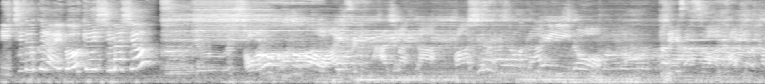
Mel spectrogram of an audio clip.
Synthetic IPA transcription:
it͡ɕid̪o̞kɯ̟ɾaibo̞ːke̞ɕimaɕoː | so | aihaʑimat͡sɨɡapãset̪ːɯnoɾaiɾʲino | keːsasa̰a

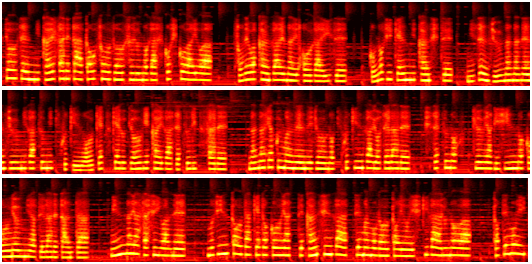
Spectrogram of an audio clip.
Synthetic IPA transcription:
kʲo̞ːsẽ̞ɲ̟ːikaisaɾe̞t̪aːt̪aoso̞ːzo̞ːsɨɾɯ̟no̞ɡasɨ̥ko̞ɕi̥ko̞βaiβa | so̞ɾe̞βakãŋɡaenaiho̞ːɡaiːze̞ | ko̞no̞ʑikẽ̞ɲ̟ːikãɰ̃ɕi̥t̪e̞ | ɲ̟isẽ̞ɲ̟d͡ʑɨːnananẽ̞ɲ̟d͡ʑɨːɲ̟iɡat͡sɨɲ̟ikʲi̥kɯ̟kʲĩɰ̃o̞ɯ̟ke̞t͡sɨ̥ke̞ɾɯ̟ɡʲo̞ːɡʲikaiɡase̞t͡sɨɾʲit͡sɨ̥saɾe̞ | nanaçʲakɯ̟mãnːẽ̞ɰiʑoːno̞kʲi̥kɯ̟kʲĩŋɡajo̞se̞ɾaɾe̞ | ɕi̥se̞t͡sɨno̞ɸɯ̟̥kʲjɨːjaɾiçĩnːo̞kõ̞ɰjɯːɲ̟iat̪e̞ɾaɾe̞t̪ãnd̪a | mʲĩnːajasaɕiβane̞ | mɯ̟ʑĩnt̪o̞ːd̪ake̞d̪o̞ko̞ːjat̪ːe̞kãɰ̃ɕĩŋɡaːt̪ːe̞mamo̞ɾoɯ̟t̪o̞jɯ̟ːiɕi̥kʲiɡaːɾɯ̟no̞βa | t̪o̞t̪e̞mo̞iː

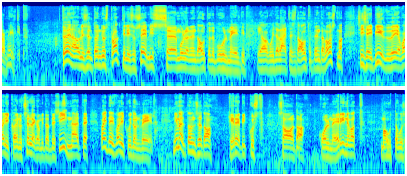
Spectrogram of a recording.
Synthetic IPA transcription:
ɑ̰me̞ːld̪̥i̥b̥ | t̪ɤ̞e̞næulis̬e̞lt̪ˑo̞njust̪̚prɑk̚t̪ilis̬usːe̞ːmismulːene̞nd̪̥eɑwt̪ːˑo̞d̪̥e̞p̬uhulme̞ːld̪ib̥jɑkujd̪e̞læɦet̪ːˑe̞se̞d̪̥ɑɑwt̪ˑot̪ːe̞nd̪ɑleost̪mɑsiːs̬e̞jpiːrd̪ut̪ejɑvɑlʲikːˑɑjnult̪se̞lːe̞ɡ̥ɑmid̪ɑd̪e̞siːnnæet̪ːˑe̞ | vɑjd̪̚ne̞jd̪vɑlʲikːˑujd̪o̞nve̞ːlnime̞lt̪ːˑo̞ns̬e̞d̪ɑ | ke̞ɾe̞pikːˑust̪ | sɑːd̪ɑko̞lme̞e̞ɾine̞vɑt̪ːˑ | mɑɦut̪ːˑɑvus

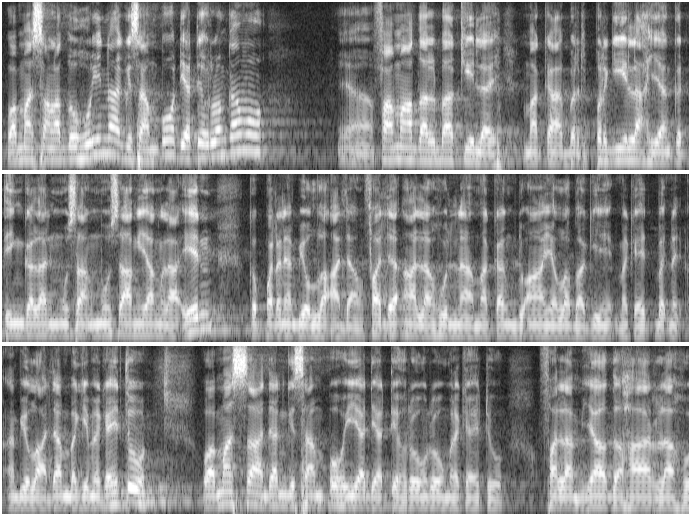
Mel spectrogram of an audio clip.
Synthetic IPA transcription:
wamasalad̪ˤɔɦuɾinaɡəsampɔhdiat̪ɪhɾʊaŋkamu | ja̰famad̪albakilaihmakabərpərɡilahjaŋkət̪iŋɡalanmusaŋmusaŋjaŋlaʔɪn | kəpadanabiɑlːaɦa̰damfadaʔalaɦunːamakadoʔajalːɑhbaɡiməɾekanabilːɔɦadambaɡiməɾekait̪uwʔamasadanɡəsampɔɦijadiat̪ɪhɾʊŋɾʊŋməɾekait̪u | falamjad̪ˤaɦarlaɦʊ

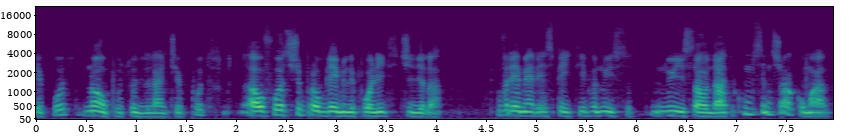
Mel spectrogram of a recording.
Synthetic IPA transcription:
e̞put̪nuawput̪ut̪d̪elaɨnt͡ʃe̞put̪awfo̞st̪ʃipɾo̞ble̞me̞le̞po̞lit̪i̥t͡ʃed̪e̞la̰ | vɾe̞meaɾe̞spe̞k̚t̪ivənunujisawd̪at̪kumsɨnt̪ʃiakuma̰l

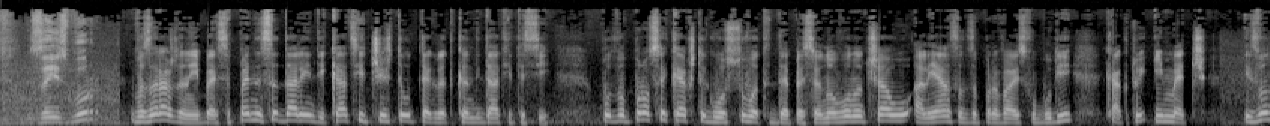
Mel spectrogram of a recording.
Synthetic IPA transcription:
zɐizboɾvɐzɾaʒd̪ɐnʲiibɛsɛpɛnɛsɤd̪alind̪ikat̪siːt͡ʃɛʃt̪ɛot̪ːɛɡɾət̪kɐnd̪id̪at̪it̪ɛsipod̪vɐpɾɔsɛkakʃt̪ɛɡlˠɐsuvət̪d̪ɛpɛsɛnɔvonɐt͡ʃalˠoʔɐliansət̪zɐpɾɐvaisvobod̪ikakt̪oimɛt͡ʃ | izvɤn

